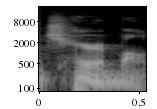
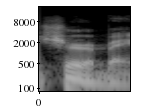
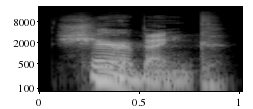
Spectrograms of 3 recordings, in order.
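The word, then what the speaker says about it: charabanc: Although the pronunciation guide spelled it with a G at the end, but he's clearly saying Sherbank, not Sherbang. So, Sherbank. Sherank. Share, not chair.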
